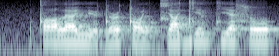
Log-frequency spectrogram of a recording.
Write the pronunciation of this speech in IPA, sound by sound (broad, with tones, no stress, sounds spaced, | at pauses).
tˤ ə˞˧ l æ˧ lʲ ə˞˨ d ə˞˦ t ɔ˨ lʲ t͡ɕ a˧ dʲ e˦ l tʲ æ˦ s o˦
